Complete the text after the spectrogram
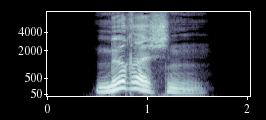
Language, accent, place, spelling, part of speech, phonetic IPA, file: German, Germany, Berlin, mürrischen, adjective, [ˈmʏʁɪʃn̩], De-mürrischen.ogg
- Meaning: inflection of mürrisch: 1. strong genitive masculine/neuter singular 2. weak/mixed genitive/dative all-gender singular 3. strong/weak/mixed accusative masculine singular 4. strong dative plural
